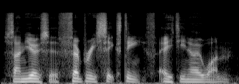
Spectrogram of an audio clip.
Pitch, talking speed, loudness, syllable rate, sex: 125 Hz, 175 wpm, -19 LUFS, 5.8 syllables/s, male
